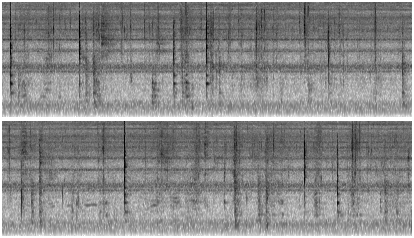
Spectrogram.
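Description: Meat is stirred with water in a pan, producing continuous scraping and clinking of a utensil against the pan with irregular sharp taps over a low simmering hiss.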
